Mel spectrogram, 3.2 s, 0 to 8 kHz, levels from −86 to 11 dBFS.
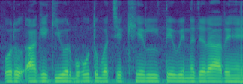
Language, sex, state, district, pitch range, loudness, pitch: Hindi, male, Jharkhand, Deoghar, 110-115 Hz, -17 LUFS, 115 Hz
